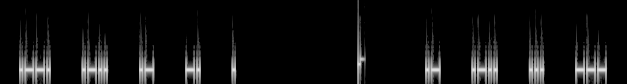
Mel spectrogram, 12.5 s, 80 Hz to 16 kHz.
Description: Morse code, heard as a keyed tone, about 22 wpm, spaced as for 10 wpm, 700 Hz. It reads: PLANE ALSO
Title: 4x Character Spacing - Top 500 Words - 22wpm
